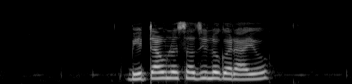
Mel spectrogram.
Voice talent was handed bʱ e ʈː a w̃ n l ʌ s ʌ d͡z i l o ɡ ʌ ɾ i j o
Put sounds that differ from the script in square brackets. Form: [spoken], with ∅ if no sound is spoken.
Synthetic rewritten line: bʱ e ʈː a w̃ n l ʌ s ʌ d͡z i l o ɡ ʌ ɾ [a] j o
